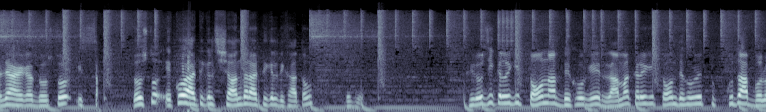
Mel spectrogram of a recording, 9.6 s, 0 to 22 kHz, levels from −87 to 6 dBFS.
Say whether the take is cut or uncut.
cut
